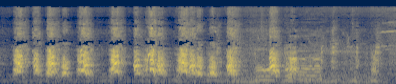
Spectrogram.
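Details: Large dogs aim a volley of harsh barks at a cat perched in a tree, quick repeated barks that slow and fade into a few whining notes and quieter sounds toward the end.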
